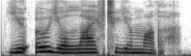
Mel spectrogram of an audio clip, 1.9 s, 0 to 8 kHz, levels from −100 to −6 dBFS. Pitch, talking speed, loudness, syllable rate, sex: 195 Hz, 220 wpm, -16 LUFS, 5.4 syllables/s, female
